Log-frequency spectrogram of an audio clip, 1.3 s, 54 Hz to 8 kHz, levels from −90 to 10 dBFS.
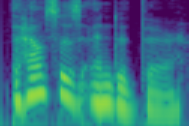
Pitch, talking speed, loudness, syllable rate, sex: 135 Hz, 190 wpm, -16 LUFS, 6.4 syllables/s, male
